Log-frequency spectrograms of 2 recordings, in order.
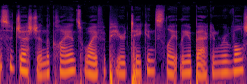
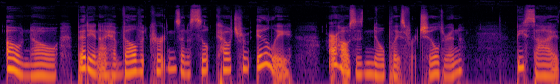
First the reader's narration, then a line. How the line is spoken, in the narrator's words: Alan, in his fake vibrato laugh, simply said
